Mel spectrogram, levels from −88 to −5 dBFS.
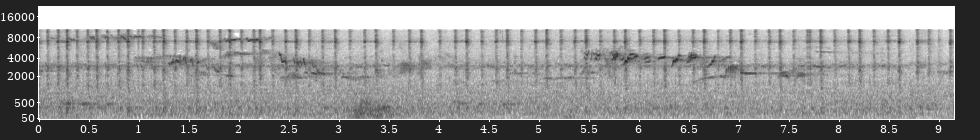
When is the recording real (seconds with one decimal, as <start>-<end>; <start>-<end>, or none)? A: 0.0-9.2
